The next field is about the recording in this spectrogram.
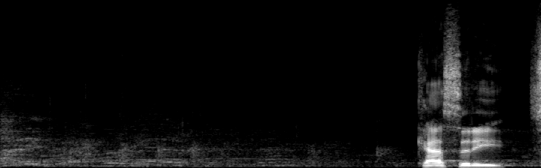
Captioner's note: graduates cheering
